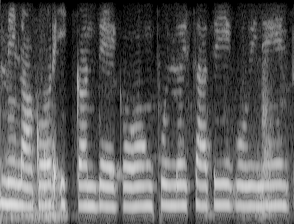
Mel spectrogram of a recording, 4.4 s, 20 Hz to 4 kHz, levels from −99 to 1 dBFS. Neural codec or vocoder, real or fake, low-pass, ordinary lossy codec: none; real; 3.6 kHz; Opus, 32 kbps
